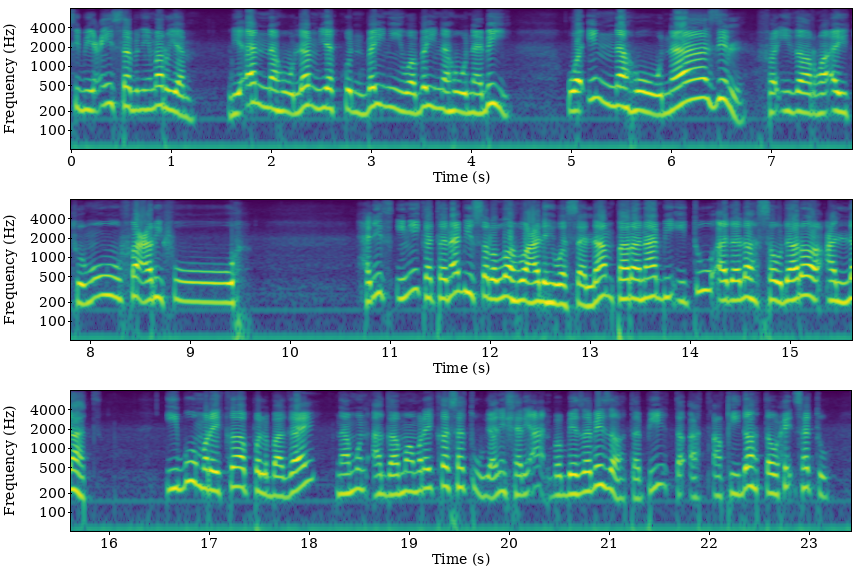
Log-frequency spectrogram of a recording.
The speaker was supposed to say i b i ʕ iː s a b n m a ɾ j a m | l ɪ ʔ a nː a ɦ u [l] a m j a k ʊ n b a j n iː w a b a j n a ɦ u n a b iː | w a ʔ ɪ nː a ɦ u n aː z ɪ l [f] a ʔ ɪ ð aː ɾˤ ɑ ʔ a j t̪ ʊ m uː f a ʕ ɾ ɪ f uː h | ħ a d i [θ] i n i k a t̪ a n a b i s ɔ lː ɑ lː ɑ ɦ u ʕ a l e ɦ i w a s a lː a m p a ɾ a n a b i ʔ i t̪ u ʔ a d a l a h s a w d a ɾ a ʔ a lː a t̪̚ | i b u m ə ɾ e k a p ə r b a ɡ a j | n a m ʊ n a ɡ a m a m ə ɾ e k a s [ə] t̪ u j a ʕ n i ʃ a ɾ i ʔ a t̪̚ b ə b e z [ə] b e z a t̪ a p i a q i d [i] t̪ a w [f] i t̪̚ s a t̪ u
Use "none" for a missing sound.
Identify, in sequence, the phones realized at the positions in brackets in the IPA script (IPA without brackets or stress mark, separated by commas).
l, f, θ, a, a, a, ħ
